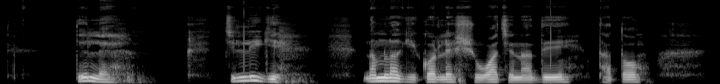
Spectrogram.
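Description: From 0.39 s to 6.53 s, periodic USB or driver dropouts recur about every 1.02 s. A tiny fraction of a millisecond is replaced by silence each time, giving regular ticks. The waveform shows hairline gaps, and the spectrogram shows thin vertical broadband lines.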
